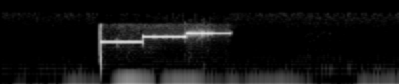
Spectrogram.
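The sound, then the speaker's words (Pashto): A telephone line goes dead with a sharp click and then three steady electronic tones, each higher than the last, loud above a low, constant hum, followed by near silence. “د تلیفون کرخه یې پرې شوله.”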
